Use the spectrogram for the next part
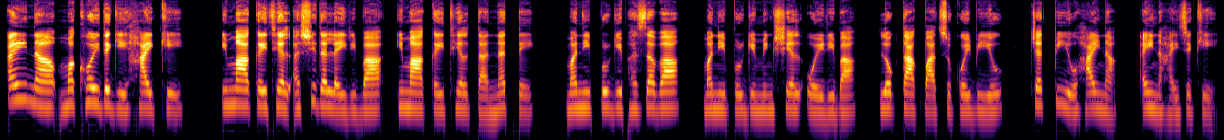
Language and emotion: Manipuri, neutral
